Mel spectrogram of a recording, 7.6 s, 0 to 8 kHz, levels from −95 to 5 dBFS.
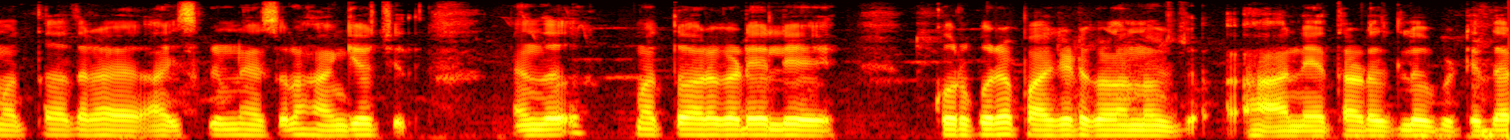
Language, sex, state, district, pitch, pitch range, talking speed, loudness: Kannada, male, Karnataka, Bidar, 110 Hz, 105-115 Hz, 135 wpm, -16 LUFS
